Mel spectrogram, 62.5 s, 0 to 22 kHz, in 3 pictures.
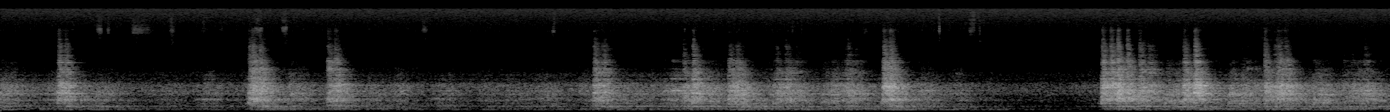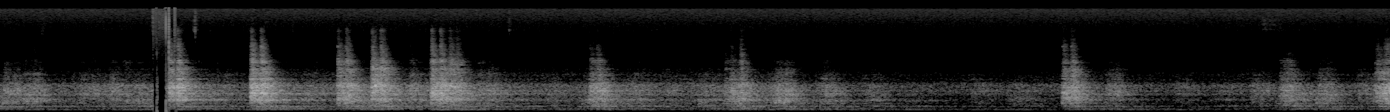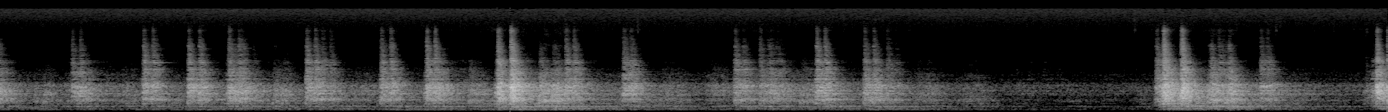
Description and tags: GGB A0228 tower NEE
Contact mic recording of the Golden Gate Bridge in San Francisco, CA, USA from the east surface of the east leg of the north tower. Recorded October 18, 2009 using a Sony PCM-D50 recorder with Schertler DYN-E-SET wired mic.
bridge, cable, contact, contact-mic, contact-microphone, DYN-E-SET, field-recording, Golden-Gate-Bridge, metal, microphone, Schertler, Sony-PCM-D50, steel, steel-plate, wikiGong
